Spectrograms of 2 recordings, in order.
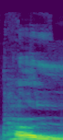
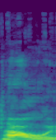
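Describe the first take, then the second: First: It is said with the special tho tone. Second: It is said with the normal tho tone. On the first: "เท่าเสียงโทพิเศษ" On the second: "มันเท่าเสียงโทปกตินะ"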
